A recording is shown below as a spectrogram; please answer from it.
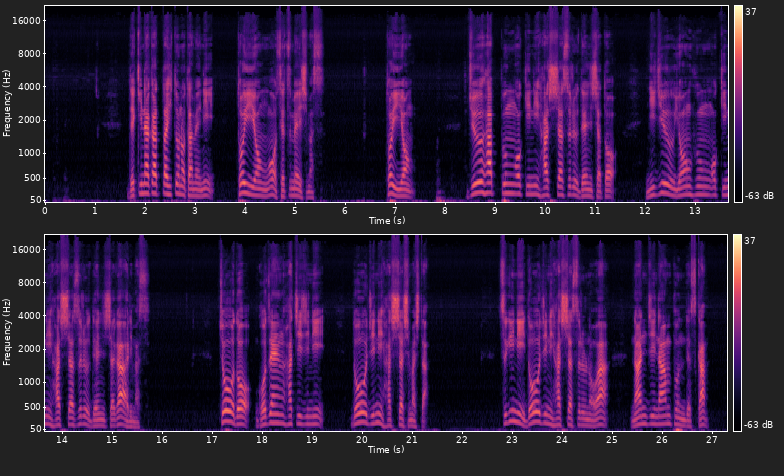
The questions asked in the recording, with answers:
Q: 次に同時に発車するのは何時何分ですか?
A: だから答えは9時12分です。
